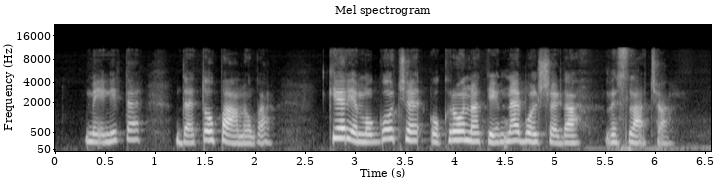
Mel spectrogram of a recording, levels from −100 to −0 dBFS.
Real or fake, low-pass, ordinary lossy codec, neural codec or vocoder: fake; 10.8 kHz; none; codec, 24 kHz, 3 kbps, HILCodec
